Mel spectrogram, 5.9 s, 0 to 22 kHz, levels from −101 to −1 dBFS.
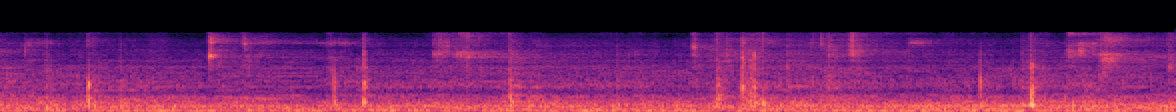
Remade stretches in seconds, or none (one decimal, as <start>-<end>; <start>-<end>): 0.0-5.9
